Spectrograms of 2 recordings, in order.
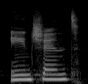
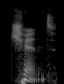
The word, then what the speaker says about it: ancient: Of course, ancient. Notice this pronunciation. Ancient. Chint. This last part here is pronounced chint.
